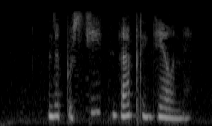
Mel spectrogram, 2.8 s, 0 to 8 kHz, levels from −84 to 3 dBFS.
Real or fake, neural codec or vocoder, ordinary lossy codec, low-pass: fake; codec, 24 kHz, 0.9 kbps, WavTokenizer, medium speech release version 1; MP3, 24 kbps; 7.2 kHz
